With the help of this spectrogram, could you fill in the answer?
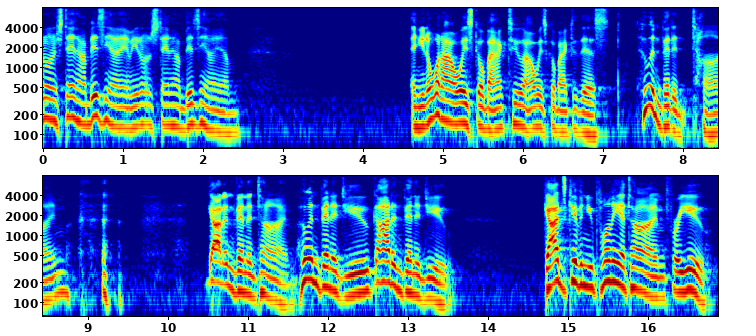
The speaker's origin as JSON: {"language": "English", "region": "Arkansas", "country": "United States", "tie": "born or raised there", "said": "when I was growing up, I grew up in Arkansas, and one of the things down there that they have an abundance of is tons of lakes and rivers and streams"}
